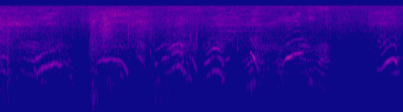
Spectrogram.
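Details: Rhodesian Ridgeback pups from their mother's first litter of twelve whine in quick arched squeaks that rise then drop, several overlapping, one brief thump of handling noise near the start.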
